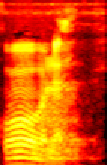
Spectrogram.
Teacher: huruf qof ini kita panjangkan dua harakat saja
